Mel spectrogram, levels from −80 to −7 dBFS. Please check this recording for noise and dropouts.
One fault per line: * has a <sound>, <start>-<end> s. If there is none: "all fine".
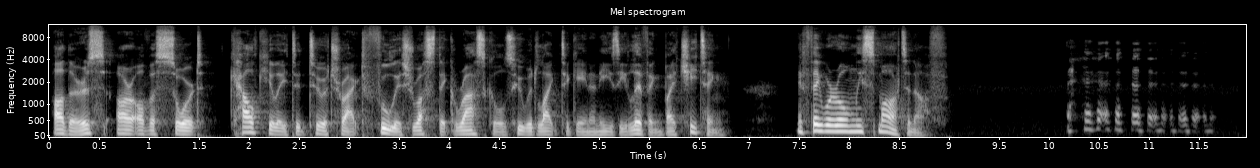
* has a laugh, 10.2-11.7 s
